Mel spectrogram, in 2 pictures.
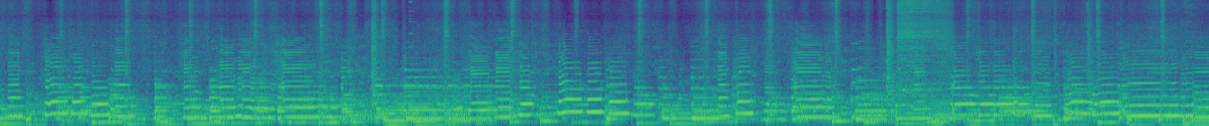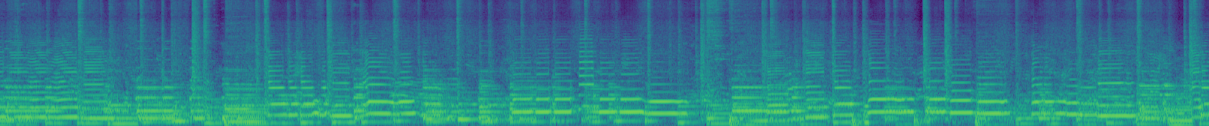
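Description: Small jazz combo playing live: saxophone carrying the lead line over upright double bass, keyboard and drum kit, with a cymbal crash about twelve seconds in.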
